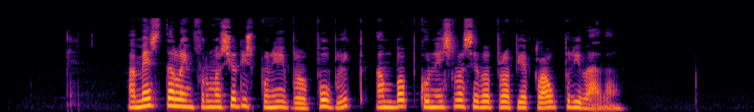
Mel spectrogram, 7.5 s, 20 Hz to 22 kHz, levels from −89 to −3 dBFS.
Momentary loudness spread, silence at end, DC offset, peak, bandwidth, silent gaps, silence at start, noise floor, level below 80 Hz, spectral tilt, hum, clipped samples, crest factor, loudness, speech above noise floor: 10 LU; 1.35 s; under 0.1%; -6 dBFS; 11.5 kHz; none; 1.3 s; -77 dBFS; -72 dBFS; -5.5 dB/octave; none; under 0.1%; 18 dB; -22 LUFS; 56 dB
